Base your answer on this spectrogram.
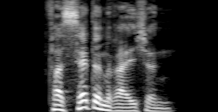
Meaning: inflection of facettenreich: 1. strong genitive masculine/neuter singular 2. weak/mixed genitive/dative all-gender singular 3. strong/weak/mixed accusative masculine singular 4. strong dative plural
- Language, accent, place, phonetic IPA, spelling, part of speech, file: German, Germany, Berlin, [faˈsɛtn̩ˌʁaɪ̯çn̩], facettenreichen, adjective, De-facettenreichen.ogg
